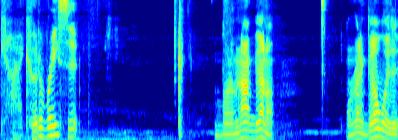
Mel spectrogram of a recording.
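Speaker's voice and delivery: very loud, forced through clenched, gritted teeth. Speaker drawing decides to keep a mistake anyway, said through gritted teeth. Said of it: "I'm saying that through my teeth".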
